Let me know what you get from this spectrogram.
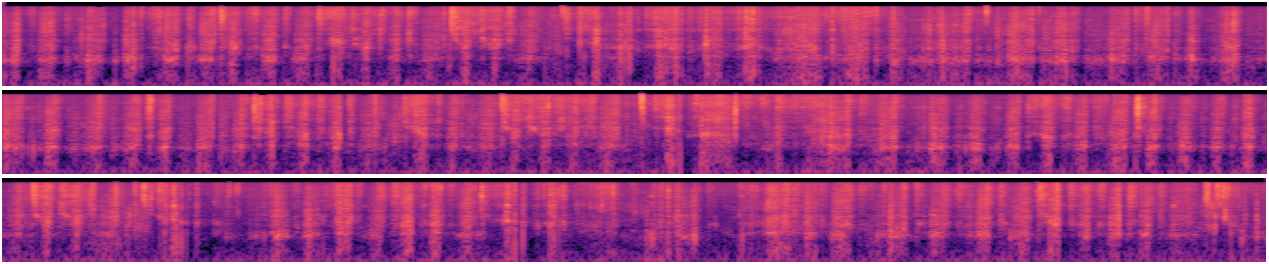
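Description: Close-miked crunching and chewing of a crispy buckwheat snack bar: a continuous run of dense, irregular crunches and mouth sounds.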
